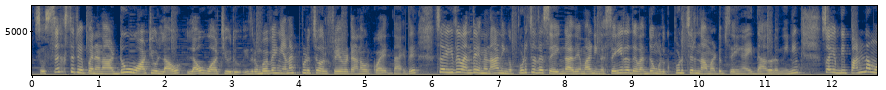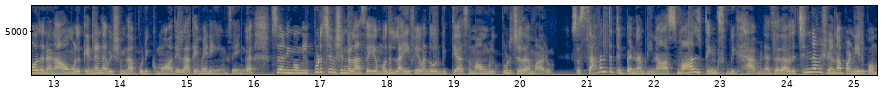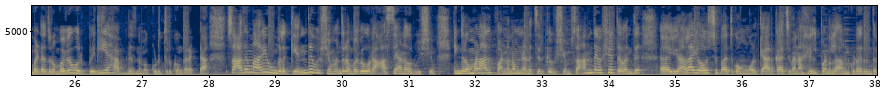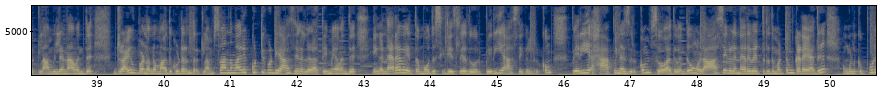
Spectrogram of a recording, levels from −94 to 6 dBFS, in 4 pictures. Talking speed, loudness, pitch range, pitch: 190 wpm, -25 LUFS, 220-280 Hz, 235 Hz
